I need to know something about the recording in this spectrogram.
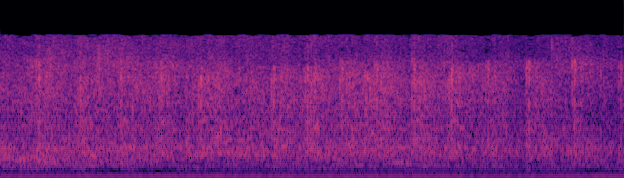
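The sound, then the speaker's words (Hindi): An audience claps steadily for several seconds, a dense, continuous patter of many hands with no talking. “ताली बजाओ प्रेम से।”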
